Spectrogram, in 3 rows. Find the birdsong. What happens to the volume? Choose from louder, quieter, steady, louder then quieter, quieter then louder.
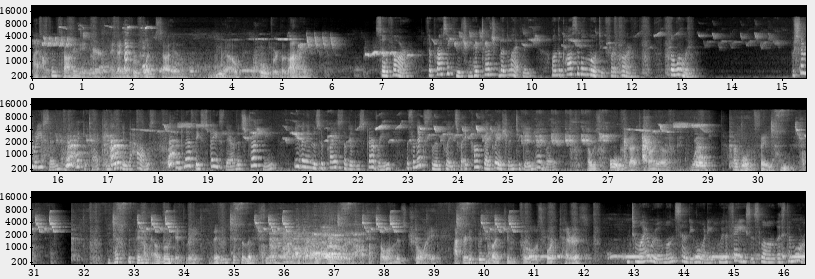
quieter then louder.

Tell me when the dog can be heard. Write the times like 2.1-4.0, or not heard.
0.5-2.4, 15.7-18.4, 27.3-29.0, 35.6-37.6.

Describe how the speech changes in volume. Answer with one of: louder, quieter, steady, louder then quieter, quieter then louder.
steady.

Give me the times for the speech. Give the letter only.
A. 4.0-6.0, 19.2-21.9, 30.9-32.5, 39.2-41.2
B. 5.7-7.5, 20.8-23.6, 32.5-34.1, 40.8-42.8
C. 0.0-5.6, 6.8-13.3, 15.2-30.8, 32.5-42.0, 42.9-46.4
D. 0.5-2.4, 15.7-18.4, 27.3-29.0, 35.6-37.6
C.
